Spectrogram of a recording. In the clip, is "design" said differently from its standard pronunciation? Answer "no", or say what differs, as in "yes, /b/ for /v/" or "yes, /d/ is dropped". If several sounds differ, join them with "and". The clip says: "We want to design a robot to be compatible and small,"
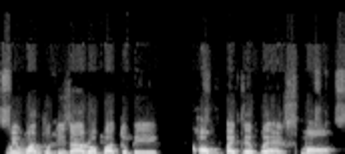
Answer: yes, /n/ is dropped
